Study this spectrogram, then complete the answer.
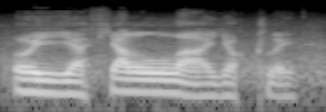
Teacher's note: So, for instance, in Modern Icelandic, two L's, instead of being held longer, right, in Modern Icelandic we would say Eyjafjallajökli rather than Old Norse Eyjafjallajökli, with that L just being held longer between the vowels.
